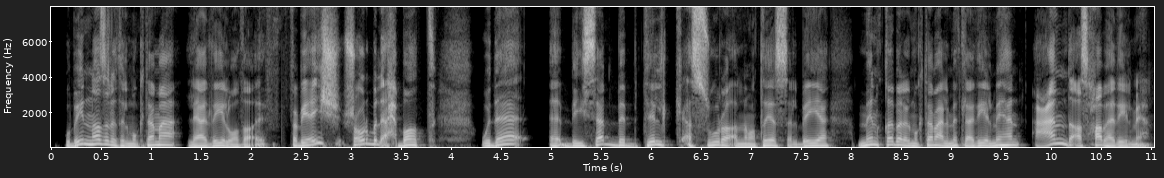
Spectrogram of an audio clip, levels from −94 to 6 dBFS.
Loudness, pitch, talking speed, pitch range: -19 LUFS, 145 Hz, 130 wpm, 125-170 Hz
